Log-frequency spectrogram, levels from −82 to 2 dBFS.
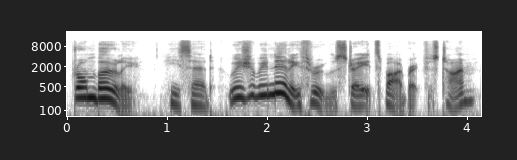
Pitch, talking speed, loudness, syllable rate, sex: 195 Hz, 190 wpm, -17 LUFS, 4.5 syllables/s, female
